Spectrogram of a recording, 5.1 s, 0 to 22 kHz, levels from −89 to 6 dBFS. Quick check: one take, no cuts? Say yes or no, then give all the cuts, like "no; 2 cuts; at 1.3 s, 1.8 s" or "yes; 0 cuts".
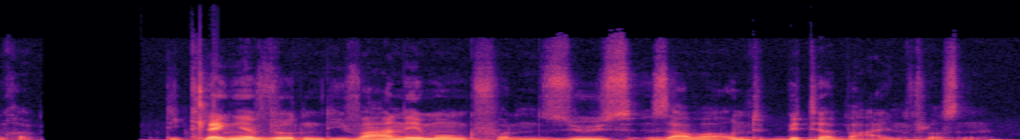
yes; 0 cuts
